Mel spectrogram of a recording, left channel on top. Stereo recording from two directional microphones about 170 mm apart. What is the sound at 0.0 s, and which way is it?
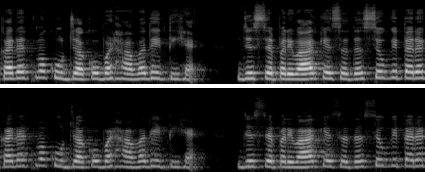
A woman's voice, 30° left (ahead or behind).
